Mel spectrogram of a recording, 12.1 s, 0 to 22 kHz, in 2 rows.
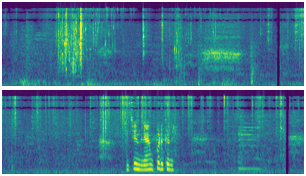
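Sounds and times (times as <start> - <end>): water splashing and dripping: 1.0 - 4.0.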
